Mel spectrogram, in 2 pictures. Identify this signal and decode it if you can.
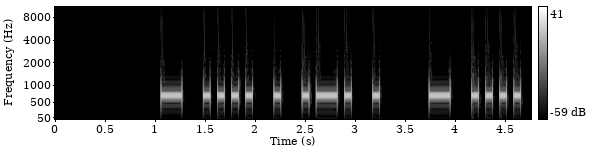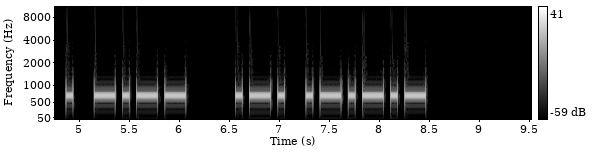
Morse code, heard as a keyed tone, about 17 wpm, 700 Hz. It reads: THERE THEY R.
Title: Sentences from Top 100 Words and Abbreviations 17wpm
